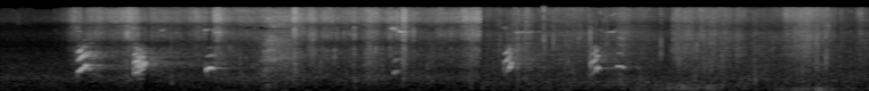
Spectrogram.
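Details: Lihkku, a four-month-old female Siberian Husky from Sweden, out deer hunting, gives six short, sharp, high yelping barks: three quick ones in the first second, then a pause, then three more, over quiet outdoor background.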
